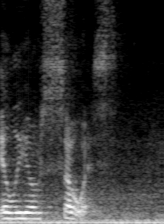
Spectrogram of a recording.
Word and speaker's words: iliopsoas: as one called the iliopsoas okay where the P is silent in that so the iliopsoas consists of the iliacus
